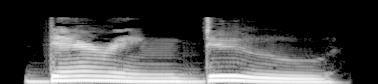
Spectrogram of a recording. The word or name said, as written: derring do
